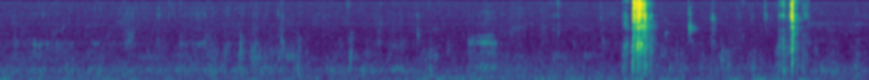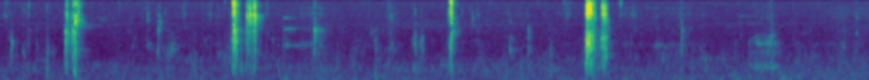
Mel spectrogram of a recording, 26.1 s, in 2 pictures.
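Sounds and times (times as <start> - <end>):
quiet chewing: 0.0 - 26.0
loud wet mouth clicks: 21.8 - 22.3.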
